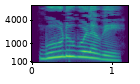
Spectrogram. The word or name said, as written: ಗೂಡುಗೊಳವೆ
